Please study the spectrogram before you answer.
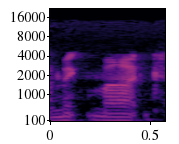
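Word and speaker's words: Mi'kmaq: Whether it's the, I don't know if I'm pronouncing this correctly, Micmac, is that the yep, correct pronunciation? Yeah, the Micmac, and then of course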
